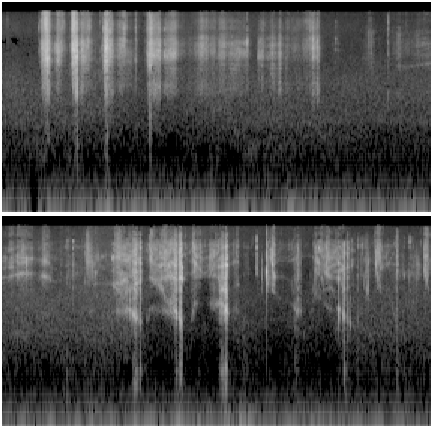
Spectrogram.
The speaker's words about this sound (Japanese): 彼女が耳元でかき氷食べてるなんてさ普通ないよね。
